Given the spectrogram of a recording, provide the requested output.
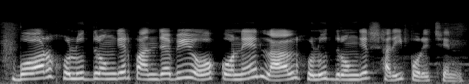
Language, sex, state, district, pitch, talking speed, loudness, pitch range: Bengali, female, West Bengal, Cooch Behar, 260 Hz, 140 wpm, -14 LUFS, 235-280 Hz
